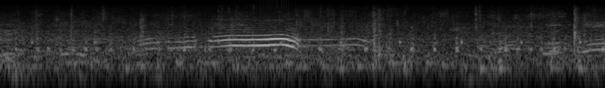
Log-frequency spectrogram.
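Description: One voice gives a drawn-out shout of about a second, rising slightly before it breaks off, over the low murmur of a stadium crowd. A shorter call follows near the end.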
